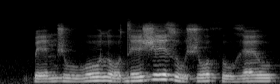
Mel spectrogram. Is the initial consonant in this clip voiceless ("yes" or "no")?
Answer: yes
